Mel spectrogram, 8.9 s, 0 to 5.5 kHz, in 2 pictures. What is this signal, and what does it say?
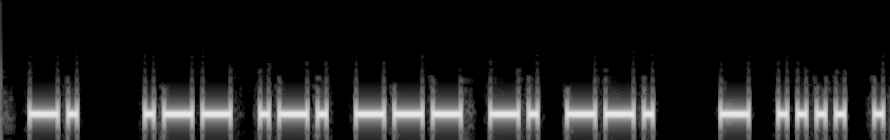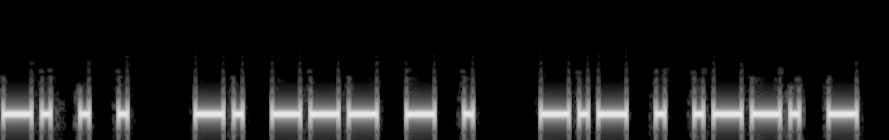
Morse code, heard as a keyed tone, about 25 wpm, 500 Hz. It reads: N WRONG THREE NOTE KEPT
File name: 632 words / 632 Words 25WPM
